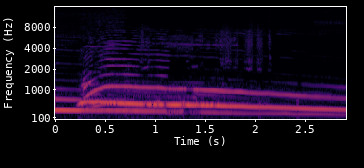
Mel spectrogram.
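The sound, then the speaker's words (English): A person imitates a wolf, howling the word 'no' in protest against wolf hunts in Minnesota: one long, loud howl that swoops up quickly and then slowly glides down in pitch, held steadily for nearly three seconds. “See how I said no? Yeah. In the howl?”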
